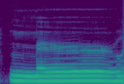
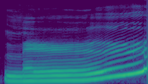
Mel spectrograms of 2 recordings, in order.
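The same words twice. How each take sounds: First: Low, calm cow moo. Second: Crazed cow moo; mad cow moo. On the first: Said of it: "a regular cow". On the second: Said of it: "then you got the mad cow". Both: Retold or imitated.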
